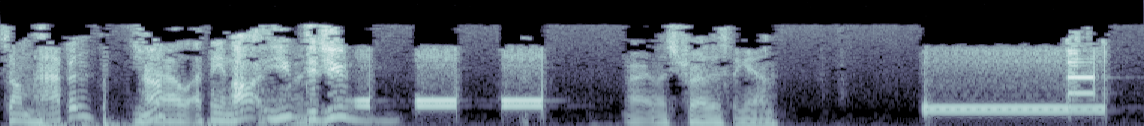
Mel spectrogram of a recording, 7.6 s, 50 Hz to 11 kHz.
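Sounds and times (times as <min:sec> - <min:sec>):
speech: 0:00.0 - 0:02.8, 0:04.2 - 0:05.3
telephone keypad tone: 0:06.2 - 0:07.4.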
